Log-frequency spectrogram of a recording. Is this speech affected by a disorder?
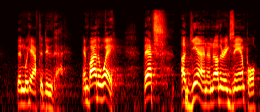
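No.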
